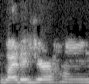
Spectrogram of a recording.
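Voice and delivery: ordinary talk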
